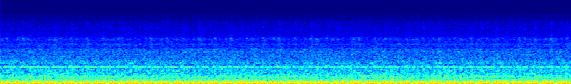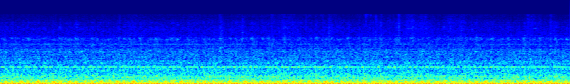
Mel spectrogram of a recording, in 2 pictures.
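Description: Peterbilt semi truck's diesel engine idling steadily, heard from inside the cab, with a thin steady whine above the low hum.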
